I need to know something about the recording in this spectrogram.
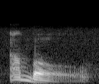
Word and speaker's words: amble: Amble. Silent E. M and the B where you place the fence.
